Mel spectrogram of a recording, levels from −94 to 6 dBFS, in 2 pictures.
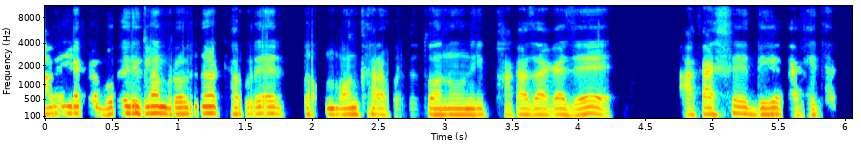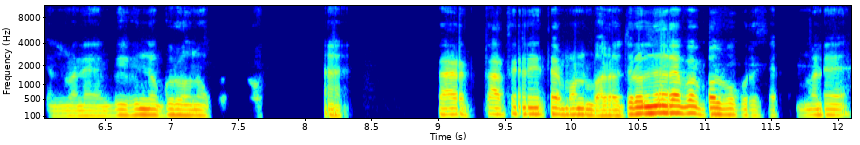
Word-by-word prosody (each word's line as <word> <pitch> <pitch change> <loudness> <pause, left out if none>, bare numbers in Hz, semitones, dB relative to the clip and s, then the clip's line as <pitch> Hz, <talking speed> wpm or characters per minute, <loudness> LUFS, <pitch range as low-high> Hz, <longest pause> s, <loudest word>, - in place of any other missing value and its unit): আমি 145 +3 0
একটা - - -8
বই 145 +3 -1
দেখলাম 155 +1 +6
রবীন্দ্রনাথ 150 +2 +3
ঠাকুরের 145 +1 -1 0.4
মন 130 +1 +2
খারাপ 135 -3 -2
হয়েছে 125 +2 -19
তখন 130 -1 +2
উনি 125 - +3 0.2
ফাঁকা 130 +1 -4
জায়গায় 130 0 0
যেয়ে 140 +3 +2 0.7
আকাশের 140 +4 -1
দিকে 135 +1 +3
তাকিয়ে 125 -1 -7
থাকতেন। 105 - -17
মানে 105 0 -6 0.2
বিভিন্ন 120 +1 0
গ্রহ-নখত্র। 115 -3 -4 0.7
হ্যাঁ - - -5 0.7
তার 130 +1 -1 0.2
তাড়াতাড়ি 140 +1 -2
তার 140 -1 +1
মন 130 - +1
ভালো 110 +1 -1
হয়েছে। 110 +3 -2
রবীন্দ্রনাথ 160 +2 +8
একবার 155 -1 +3
গল্প 135 -2 +4
করেছে 115 -2 -10 0.3
মানে 125 0 -4
130 Hz, 165 wpm, -21 LUFS, 125-140 Hz, 0.7 s, রবীন্দ্রনাথ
